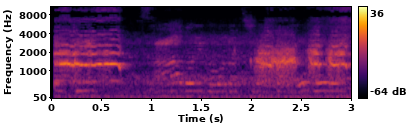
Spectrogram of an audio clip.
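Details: Pet normal lutino cockatiel kept indoors, giving a harmonic call that holds steady in the first half second, then a run of shorter, bright, slightly wavering notes after a quiet pause.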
